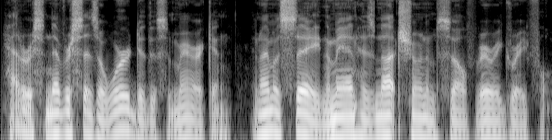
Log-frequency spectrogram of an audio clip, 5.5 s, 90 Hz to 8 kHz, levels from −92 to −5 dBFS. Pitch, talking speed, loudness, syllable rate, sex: 90 Hz, 215 wpm, -18 LUFS, 5.8 syllables/s, male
